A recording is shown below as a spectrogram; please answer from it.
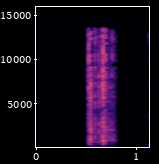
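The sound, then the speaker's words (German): A single camera shutter click as a photo is taken of a path on a walk up the Marienhöhe: one brief, sharp burst standing alone in silence. “Muss jetzt auch schnell noch ein Foto machen vom Weg, der”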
